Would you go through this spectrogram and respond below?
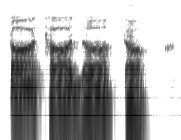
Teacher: દંતીમાં જીભ દાંતના ઉપલા ભાગે રહે છે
